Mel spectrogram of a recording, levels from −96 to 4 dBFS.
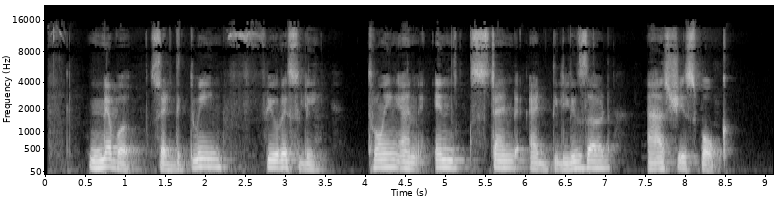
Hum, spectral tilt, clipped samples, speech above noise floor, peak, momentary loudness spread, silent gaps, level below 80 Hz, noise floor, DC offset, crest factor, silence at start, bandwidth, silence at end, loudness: none; -5.5 dB/octave; under 0.1%; 50 dB; -2 dBFS; 12 LU; none; -48 dBFS; -68 dBFS; under 0.1%; 18 dB; 0.15 s; 15.5 kHz; 0.6 s; -19 LUFS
